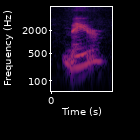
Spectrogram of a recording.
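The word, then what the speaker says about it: Meijer: james meyer peter meyer mayor m-e-i-j-e-r if it's dutch the j is silent so i'm going to say mayor sure sorry but we're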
